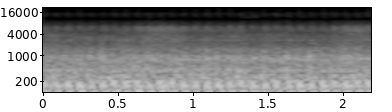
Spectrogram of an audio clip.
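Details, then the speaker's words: Mondial Fury 110i scooter single-cylinder, after replacing fallen exhaust stud: previously putt-putt exhaust noise, now steady even putter about ten pulses a second, no puffing or ticking, exhaust sealed; normal idle after repair. "Aynen şu an sesi güzeldi bayağı önceden Pırpır ses yapıyor egzozda şu an güzelmiş"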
